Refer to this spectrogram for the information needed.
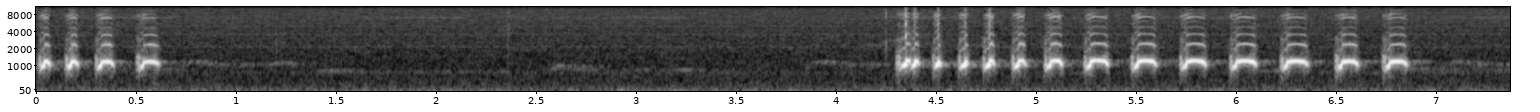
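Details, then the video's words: Local zebra dove giving its seldom-heard "dor tak kowor kowor" song: a brief cluster of quick coos, a long pause, then a fast burst easing into a regular series of rounded, repeated notes. "Perkutut lokal dor tak kowor kowor suara langka sangat jarang bisa ditemukan"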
